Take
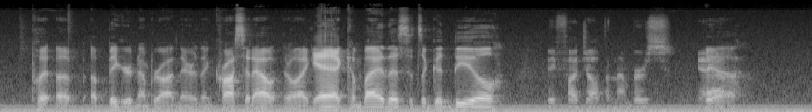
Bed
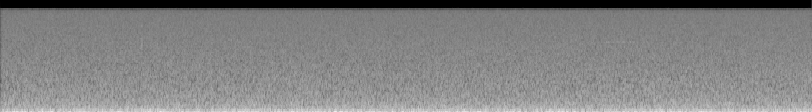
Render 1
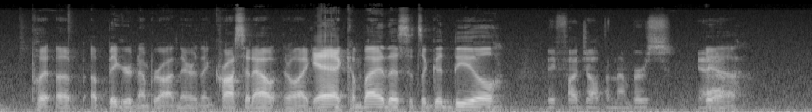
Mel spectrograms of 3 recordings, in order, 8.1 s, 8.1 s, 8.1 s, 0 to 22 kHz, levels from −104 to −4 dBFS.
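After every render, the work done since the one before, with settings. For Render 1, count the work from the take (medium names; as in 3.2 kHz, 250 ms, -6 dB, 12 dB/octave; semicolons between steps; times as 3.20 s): hum notches 50/100/150/200/250 Hz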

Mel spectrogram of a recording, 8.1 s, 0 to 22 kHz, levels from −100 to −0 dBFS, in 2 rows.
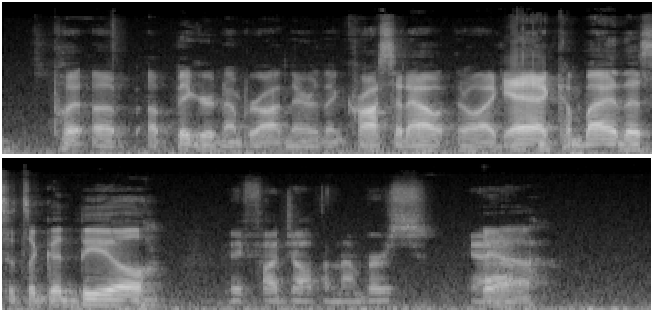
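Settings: noise print and reduce 7 dB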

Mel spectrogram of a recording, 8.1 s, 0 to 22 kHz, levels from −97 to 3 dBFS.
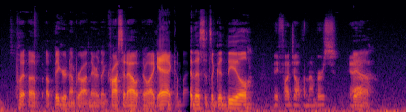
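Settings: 3.09–3.80 s: studio fade out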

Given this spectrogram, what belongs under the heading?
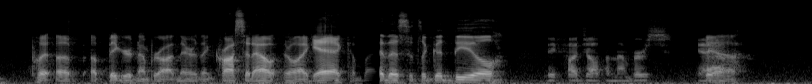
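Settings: level-controlled noise filter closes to 2 kHz, open at -23.5 dBFS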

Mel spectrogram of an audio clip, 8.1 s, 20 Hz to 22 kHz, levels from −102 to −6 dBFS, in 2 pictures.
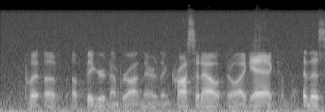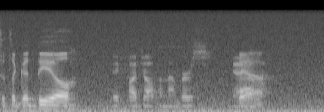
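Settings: add bed -18.5 dB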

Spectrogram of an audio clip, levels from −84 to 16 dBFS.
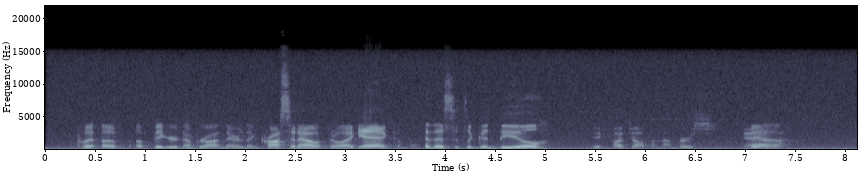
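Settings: trim +9.5 dB; peak limiter -3 dBFS, peak gain reduction 2 dB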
